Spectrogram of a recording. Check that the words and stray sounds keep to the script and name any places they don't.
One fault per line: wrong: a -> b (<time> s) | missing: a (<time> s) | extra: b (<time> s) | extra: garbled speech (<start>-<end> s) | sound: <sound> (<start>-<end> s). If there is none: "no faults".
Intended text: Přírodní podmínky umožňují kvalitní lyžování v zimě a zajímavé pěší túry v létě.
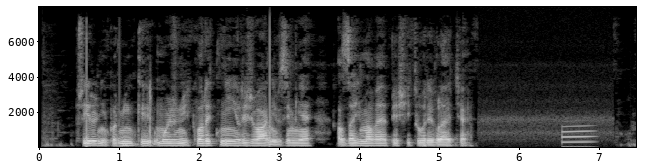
sound: chirp (6.5-7.0 s)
